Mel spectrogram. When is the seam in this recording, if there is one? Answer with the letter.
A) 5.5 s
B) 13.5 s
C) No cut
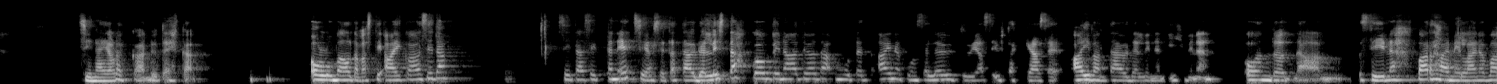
C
